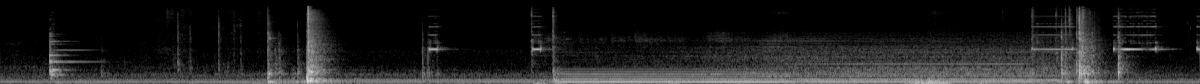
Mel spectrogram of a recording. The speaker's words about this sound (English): No, this is the step that makes it special. Go up to your microwave, and you're going to microwave this for 5 seconds.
